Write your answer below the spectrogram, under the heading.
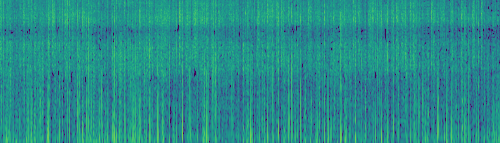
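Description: Stick-welding arc crackling steadily as a flux-coated electrode burns and lays a weld on steel.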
